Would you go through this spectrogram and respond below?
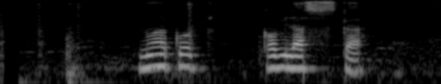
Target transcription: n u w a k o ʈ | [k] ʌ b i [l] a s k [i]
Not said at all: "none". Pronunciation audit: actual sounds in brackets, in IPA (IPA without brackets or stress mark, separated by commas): k, l, a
